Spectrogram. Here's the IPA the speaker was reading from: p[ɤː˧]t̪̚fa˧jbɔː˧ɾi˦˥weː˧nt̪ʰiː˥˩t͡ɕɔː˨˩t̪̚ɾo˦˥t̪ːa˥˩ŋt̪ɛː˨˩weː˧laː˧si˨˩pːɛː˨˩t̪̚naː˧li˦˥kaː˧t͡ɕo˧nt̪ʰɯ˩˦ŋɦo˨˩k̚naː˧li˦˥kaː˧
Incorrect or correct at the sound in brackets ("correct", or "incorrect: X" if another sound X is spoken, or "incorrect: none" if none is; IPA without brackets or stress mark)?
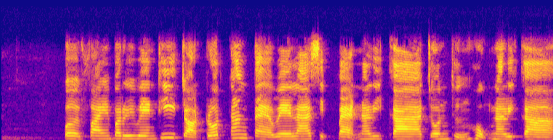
incorrect: ɤː˨˩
